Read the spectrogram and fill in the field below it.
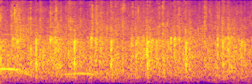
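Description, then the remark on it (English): An audience at Bayside church claps for its worship team and its audio, media and children's workers, a dense, sustained wash of applause that stays loud and even from start to finish, with a faint whistle or voice tone briefly rising above it. “Come on, give them a big clap.”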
